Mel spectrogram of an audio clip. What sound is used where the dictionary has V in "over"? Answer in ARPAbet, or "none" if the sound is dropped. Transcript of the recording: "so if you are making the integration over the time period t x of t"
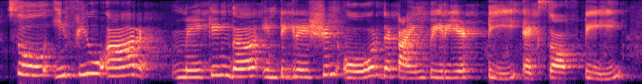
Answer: V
